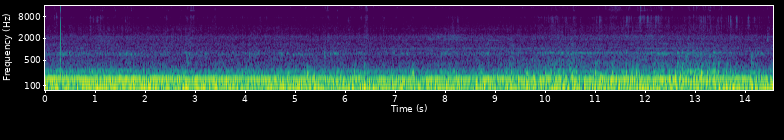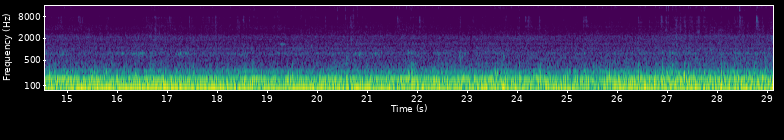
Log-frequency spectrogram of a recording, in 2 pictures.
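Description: Steady low rumble and running noise of a high-speed train at speed, heard from inside the passenger carriage.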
